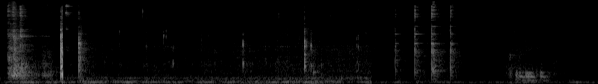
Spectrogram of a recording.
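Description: A spoon stirs yogurt and gram flour together in a bowl for kadhi, giving quiet, irregular clinks and scrapes with brief pauses between strokes.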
